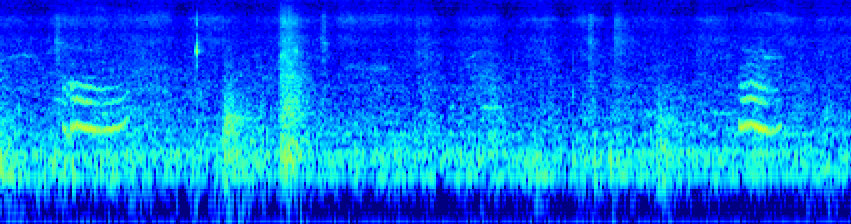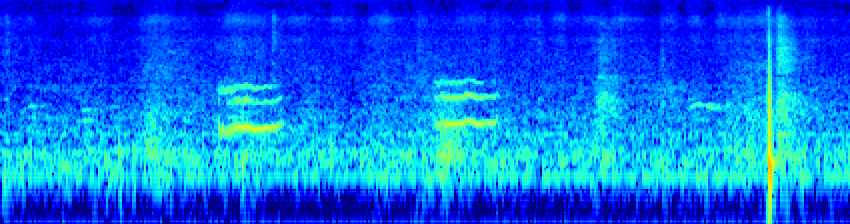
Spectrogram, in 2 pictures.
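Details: Fuzzy, a female pet cat, enjoying a tummy rub and attention indoors; quiet short chirping meows with wavering pitch come about every two to three seconds over a low steady hum, with a sharp click near the end.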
